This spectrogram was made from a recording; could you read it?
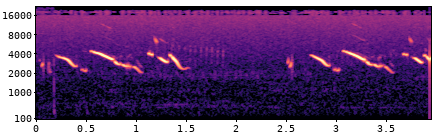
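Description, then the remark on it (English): Two bursts of clear, high whistled song from a Chihuahuan meadowlark, each a quick run of sliding, descending notes, separated by a short pause; loud, with no other sounds. “The research suggested that song differences could help prevent Chihuahuan meadowlarks from breeding with other species, and that eastern and western meadowlarks are more closely related to each other than they are to the Chihuahuan birds.”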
